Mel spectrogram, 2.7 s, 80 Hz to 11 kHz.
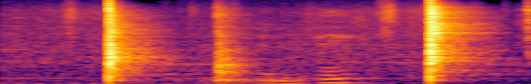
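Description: A hammer strikes a spacer block set on the piston of a 1977 Honda CT90 Trail motorcycle: three sharp metallic hits, close and loud, with quieter knocks between them.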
